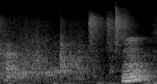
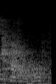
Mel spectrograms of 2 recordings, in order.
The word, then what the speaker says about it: Tyrell: It's pronounced Chiral. It's pronounced Chiral. Tyrell. Yeah, I emphasize Chiral. Like the chemistry.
